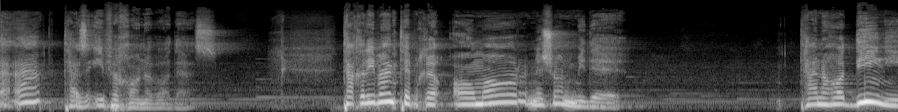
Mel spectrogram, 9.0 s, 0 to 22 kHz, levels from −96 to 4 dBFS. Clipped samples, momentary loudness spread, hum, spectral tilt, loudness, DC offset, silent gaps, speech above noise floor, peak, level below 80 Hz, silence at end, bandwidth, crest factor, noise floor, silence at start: under 0.1%; 18 LU; none; -5.5 dB/octave; -20 LUFS; under 0.1%; none; 37 dB; -2 dBFS; -52 dBFS; 0 s; 15 kHz; 20 dB; -56 dBFS; 0 s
